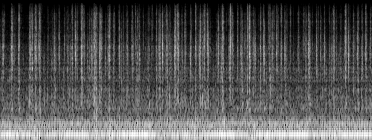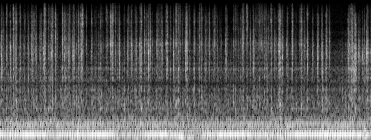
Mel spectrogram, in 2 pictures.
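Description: Steady motor hum under a harsh, rough grinding rasp that never lets up while it runs; something is grinding in the dishwasher motor. Cause suspected, not confirmed.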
